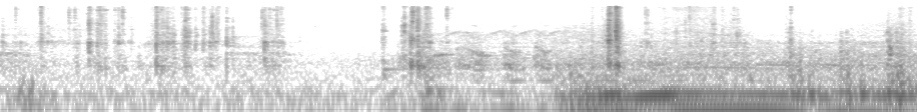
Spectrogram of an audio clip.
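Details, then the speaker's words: Acura RSX after starter replacement, previously grinding right after cold starts: short quiet crank, catches within a second and settles into a steady even idle with no grinding; new starter working properly. "so my car starts now"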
